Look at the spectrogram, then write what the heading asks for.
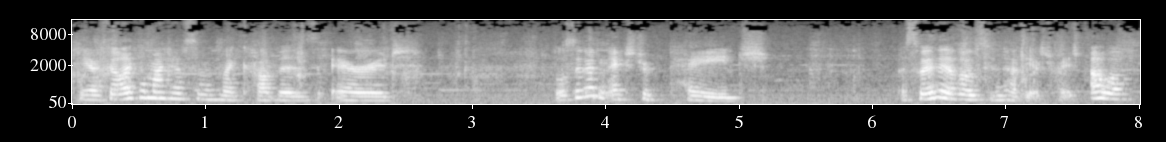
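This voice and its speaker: A woman's voice: mid-range voice, animated, a little fast, long pauses, a bit bright, far from the mic, slight background noise, rough recording. A young woman from Australia gushing and chatting casually while unboxing albums for her vlog, full of fillers and sighs. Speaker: K-pop reaction vlogger.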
